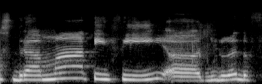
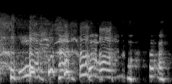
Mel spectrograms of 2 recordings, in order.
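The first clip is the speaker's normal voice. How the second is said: embarrassed laugh; 7 semitones higher than usual. Real, not acted. Laughing at her own speech.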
